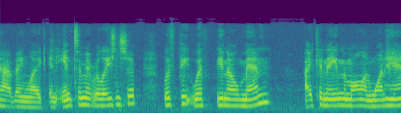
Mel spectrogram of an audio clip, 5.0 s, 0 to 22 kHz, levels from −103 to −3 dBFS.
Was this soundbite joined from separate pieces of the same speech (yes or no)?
no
